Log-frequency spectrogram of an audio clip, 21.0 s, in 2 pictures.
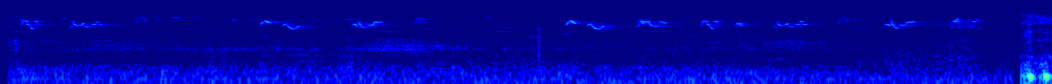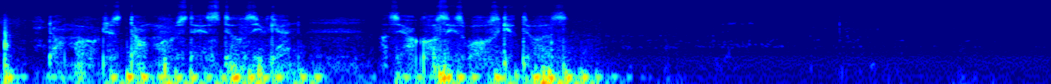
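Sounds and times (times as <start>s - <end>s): songbird chirping: 0.1s - 20.8s
low background rumble: 10.2s - 17.6s.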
